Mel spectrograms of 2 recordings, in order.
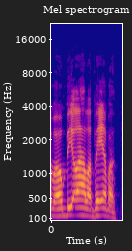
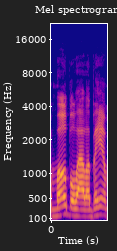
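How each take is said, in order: First: "Mobile" ending in a long -beel. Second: "Mobile" with a short, unstressed -bul ending. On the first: Repeats it with the other pronunciation. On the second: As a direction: say "Mobile" as MO-bul, stress first. Says the place name two ways. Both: Real, not acted.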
